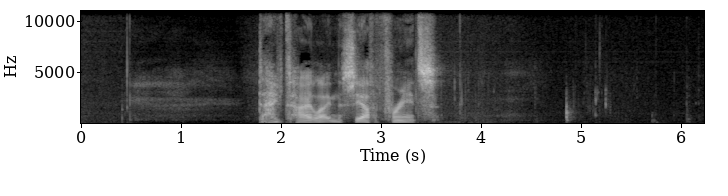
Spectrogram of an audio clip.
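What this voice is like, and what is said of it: Usual voice. Nothing is said of it.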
